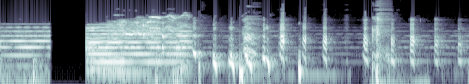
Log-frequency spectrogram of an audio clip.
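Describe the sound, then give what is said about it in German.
A clock bell, on a clock wound every three days, strikes twice, each stroke a sustained ringing tone with a brief pause between, and then people break into bursts of laughter. “Das war der initiale Glockenschlag.”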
